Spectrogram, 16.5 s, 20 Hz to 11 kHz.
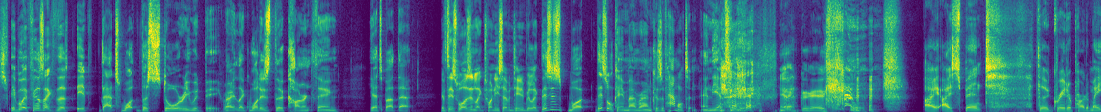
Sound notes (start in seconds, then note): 12.3 laughs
